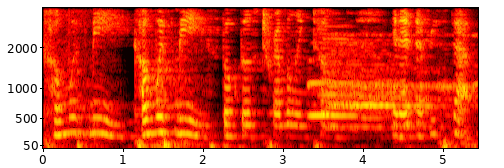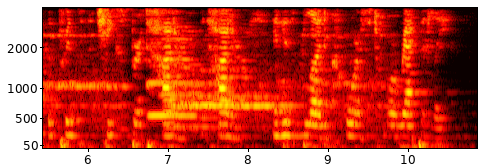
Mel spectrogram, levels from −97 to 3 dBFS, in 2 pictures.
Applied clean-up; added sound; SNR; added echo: classical method WPE with log-MMSE.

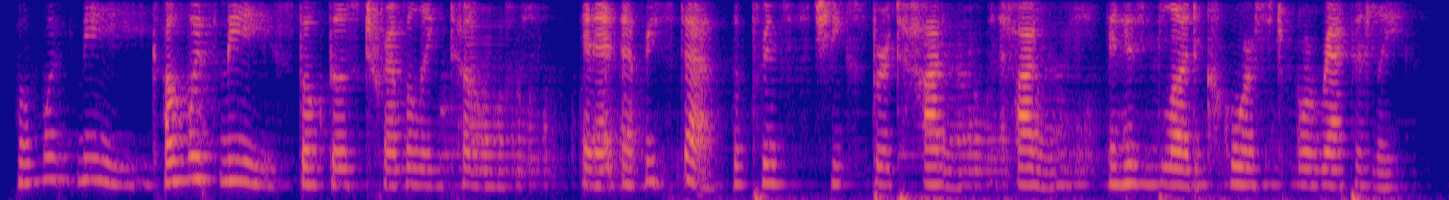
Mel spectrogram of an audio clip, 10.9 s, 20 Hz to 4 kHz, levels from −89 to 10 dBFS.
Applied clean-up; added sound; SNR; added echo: neural mask model DeepFilterNet 3.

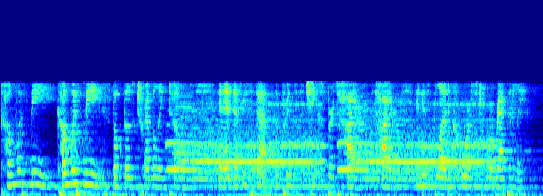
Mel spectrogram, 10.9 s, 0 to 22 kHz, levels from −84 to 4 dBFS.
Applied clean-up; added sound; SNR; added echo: none; Squeak; -1 dB; reverberation time 2.9 s.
